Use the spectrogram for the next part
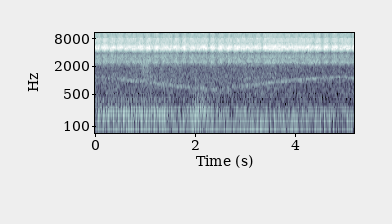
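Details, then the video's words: Continuous high-pitched cicada buzzing with a slight pulsing texture. A faint sliding tone and a low murmur sit beneath it. "Relaxing Sounds With Cicadas"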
